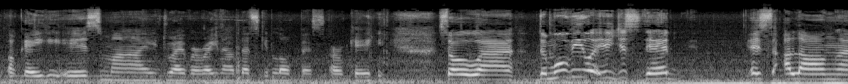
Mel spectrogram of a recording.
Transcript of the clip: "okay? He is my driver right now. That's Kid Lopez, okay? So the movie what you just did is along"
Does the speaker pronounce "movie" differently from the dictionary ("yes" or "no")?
no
